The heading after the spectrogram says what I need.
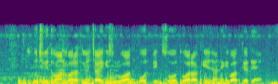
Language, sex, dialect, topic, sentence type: Hindi, male, Hindustani Malvi Khadi Boli, agriculture, statement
